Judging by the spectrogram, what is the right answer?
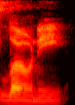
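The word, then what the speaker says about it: Lone'er: I know it's Loney. I know it is in the back of my head, but like there's another part of mine that is just like, you spell it Loner.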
